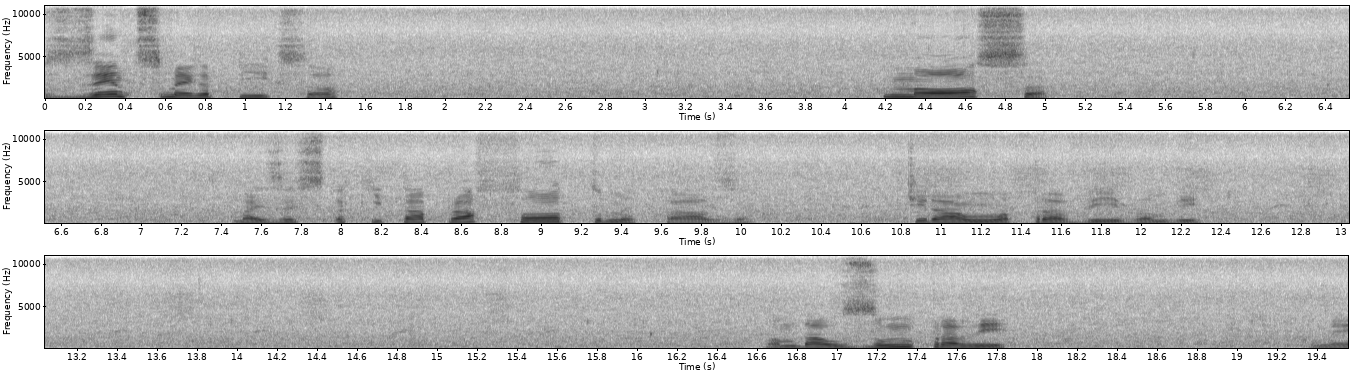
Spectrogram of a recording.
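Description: A stream flows and splashes nearby.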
